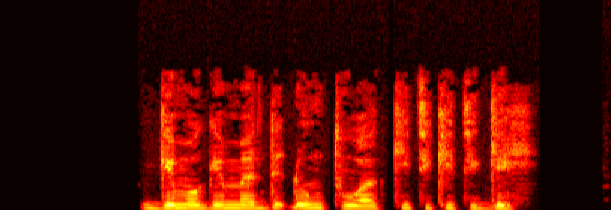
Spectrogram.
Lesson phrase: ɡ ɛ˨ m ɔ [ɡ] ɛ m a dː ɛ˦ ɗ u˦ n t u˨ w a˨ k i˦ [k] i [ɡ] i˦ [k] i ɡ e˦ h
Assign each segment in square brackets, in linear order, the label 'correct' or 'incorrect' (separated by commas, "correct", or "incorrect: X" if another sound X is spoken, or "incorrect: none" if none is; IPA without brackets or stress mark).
correct, incorrect: t, incorrect: k, incorrect: t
